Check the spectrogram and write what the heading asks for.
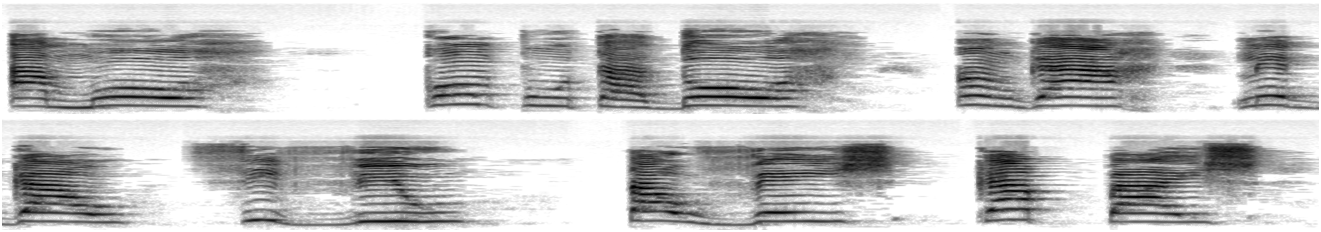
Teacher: todas essas palavras a sílaba tônica é a última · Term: oxítona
